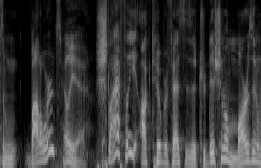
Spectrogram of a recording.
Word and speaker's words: Schlafly: We've got the, how do you pronounce this? Schlafly.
